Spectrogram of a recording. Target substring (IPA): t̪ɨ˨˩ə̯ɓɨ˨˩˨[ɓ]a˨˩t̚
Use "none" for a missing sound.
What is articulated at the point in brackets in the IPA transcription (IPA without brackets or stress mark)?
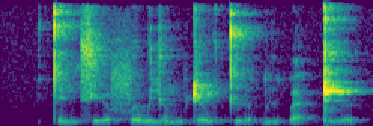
ɓ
